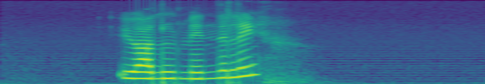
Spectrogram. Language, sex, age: Norwegian, female, 23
